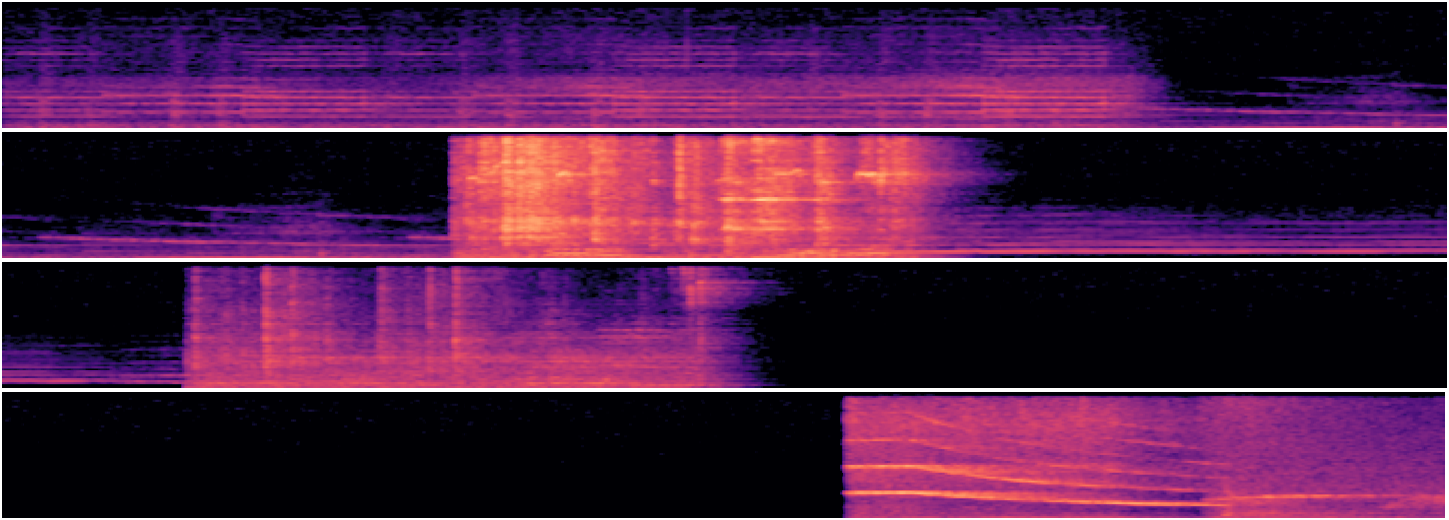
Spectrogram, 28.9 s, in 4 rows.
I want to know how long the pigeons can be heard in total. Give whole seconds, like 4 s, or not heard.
5 s.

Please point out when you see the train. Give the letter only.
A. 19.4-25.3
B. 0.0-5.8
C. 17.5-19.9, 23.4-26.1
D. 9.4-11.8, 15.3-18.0
B.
